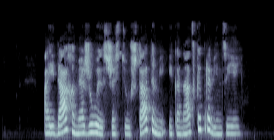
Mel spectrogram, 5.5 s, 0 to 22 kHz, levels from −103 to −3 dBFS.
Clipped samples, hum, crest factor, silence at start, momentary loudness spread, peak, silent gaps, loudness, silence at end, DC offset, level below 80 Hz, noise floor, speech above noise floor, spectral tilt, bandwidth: under 0.1%; none; 20 dB; 0.9 s; 10 LU; -8 dBFS; none; -26 LUFS; 0.7 s; under 0.1%; -76 dBFS; -85 dBFS; 59 dB; -3.5 dB/octave; 11.5 kHz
